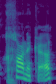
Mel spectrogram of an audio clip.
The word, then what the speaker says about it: Hanukkah: So the Hebrew pronunciation is Hanukkah. If I say that, I mean the same thing.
